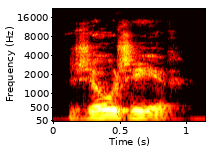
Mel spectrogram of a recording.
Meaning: 1. so much 2. not so much (...) as (...)
- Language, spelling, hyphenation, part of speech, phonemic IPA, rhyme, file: Dutch, zozeer, zo‧zeer, adverb, /zoːˈzeːr/, -eːr, Nl-zozeer.ogg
